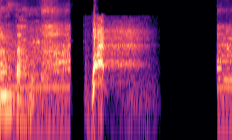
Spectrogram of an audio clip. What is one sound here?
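A young man shouts with a strained voice.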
